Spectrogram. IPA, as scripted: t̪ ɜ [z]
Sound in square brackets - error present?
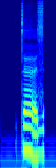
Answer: no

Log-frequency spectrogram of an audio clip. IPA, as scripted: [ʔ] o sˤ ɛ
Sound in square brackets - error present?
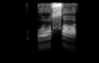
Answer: no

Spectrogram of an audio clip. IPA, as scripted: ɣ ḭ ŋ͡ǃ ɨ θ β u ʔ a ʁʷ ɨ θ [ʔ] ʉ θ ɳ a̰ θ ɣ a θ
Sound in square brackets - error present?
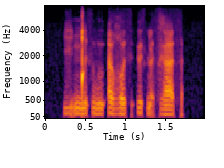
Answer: no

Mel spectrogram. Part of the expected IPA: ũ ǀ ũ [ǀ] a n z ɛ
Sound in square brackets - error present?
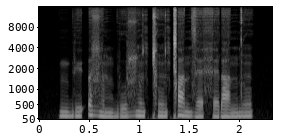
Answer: no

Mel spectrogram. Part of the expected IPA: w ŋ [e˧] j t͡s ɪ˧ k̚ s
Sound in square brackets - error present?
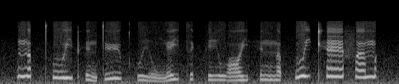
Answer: no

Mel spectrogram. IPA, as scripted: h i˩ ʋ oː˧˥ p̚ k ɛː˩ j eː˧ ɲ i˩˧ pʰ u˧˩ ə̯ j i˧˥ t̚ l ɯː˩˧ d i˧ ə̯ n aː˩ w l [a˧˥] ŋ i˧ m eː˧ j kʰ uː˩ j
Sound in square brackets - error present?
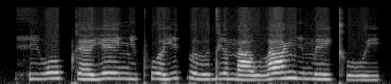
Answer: yes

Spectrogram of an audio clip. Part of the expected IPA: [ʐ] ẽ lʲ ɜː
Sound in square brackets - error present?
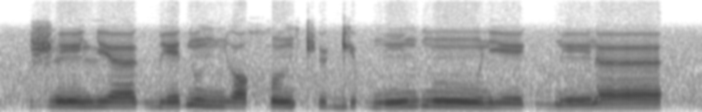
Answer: no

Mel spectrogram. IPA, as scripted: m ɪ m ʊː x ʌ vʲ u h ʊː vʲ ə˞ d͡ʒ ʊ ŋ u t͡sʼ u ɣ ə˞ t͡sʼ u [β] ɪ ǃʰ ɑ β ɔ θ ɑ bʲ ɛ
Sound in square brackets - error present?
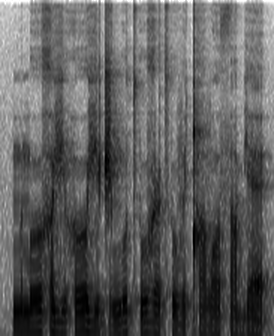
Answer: no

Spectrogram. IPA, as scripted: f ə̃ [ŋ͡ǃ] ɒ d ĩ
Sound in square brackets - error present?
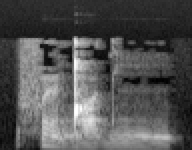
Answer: no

